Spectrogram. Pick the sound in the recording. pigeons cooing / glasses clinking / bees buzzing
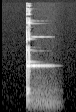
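glasses clinking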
